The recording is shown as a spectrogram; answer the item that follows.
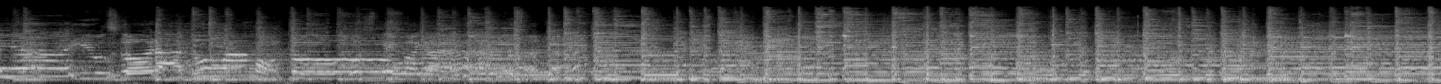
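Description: Two acoustic guitars playing together, strummed and picked in a steady rhythm, in an instrumental break of a Brazilian sertaneja moda de viola. A voice sings briefly in the first few seconds.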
